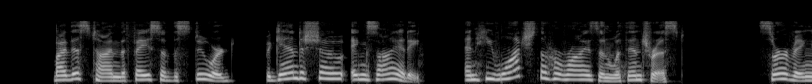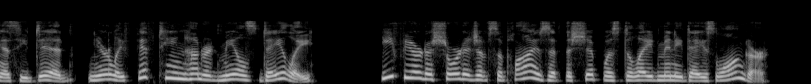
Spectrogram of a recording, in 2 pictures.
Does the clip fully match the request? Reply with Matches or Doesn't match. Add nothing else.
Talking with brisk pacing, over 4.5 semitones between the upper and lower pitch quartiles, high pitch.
Doesn't match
